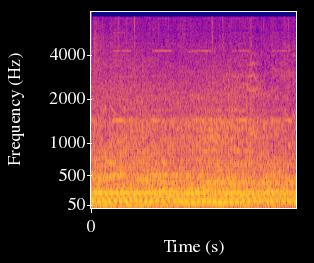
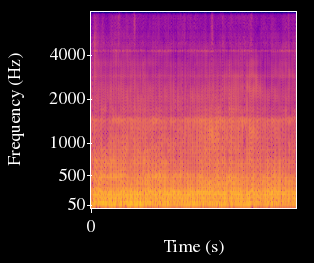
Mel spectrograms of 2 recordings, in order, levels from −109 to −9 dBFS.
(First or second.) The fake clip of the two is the second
